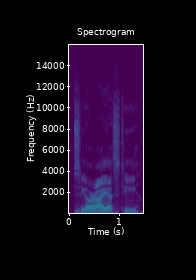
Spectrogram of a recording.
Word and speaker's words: Kreist: It will be Eli Kreist batting for Eugene with 2 outs. Throw to first. Spelled like Christ minus the H. Christ.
